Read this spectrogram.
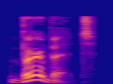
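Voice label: "burbot", British English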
